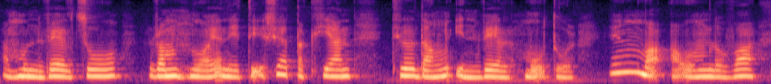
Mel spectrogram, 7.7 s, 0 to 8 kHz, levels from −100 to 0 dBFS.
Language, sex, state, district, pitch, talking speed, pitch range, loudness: Mizo, female, Mizoram, Aizawl, 195 Hz, 170 wpm, 185-205 Hz, -15 LUFS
